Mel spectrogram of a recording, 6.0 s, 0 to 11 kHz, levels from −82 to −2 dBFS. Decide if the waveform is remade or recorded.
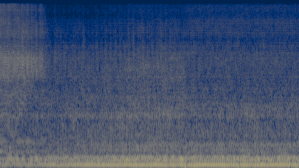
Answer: remade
